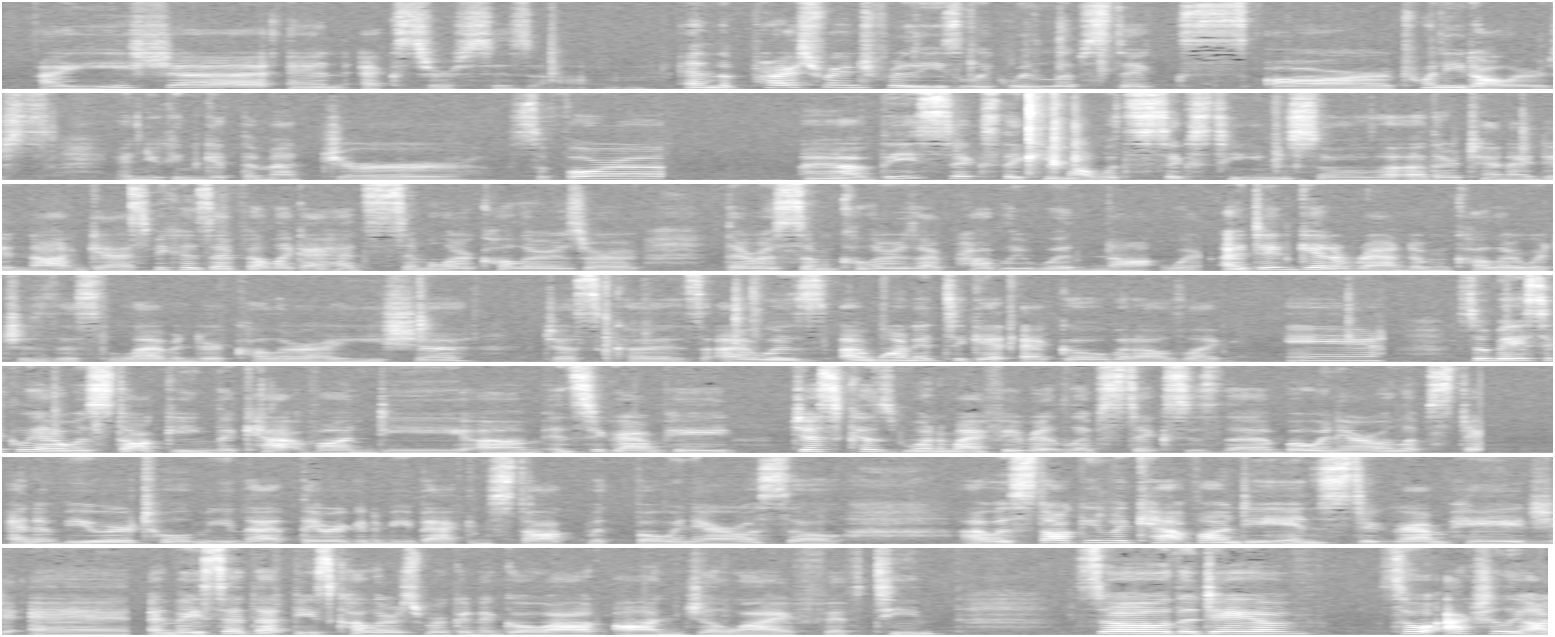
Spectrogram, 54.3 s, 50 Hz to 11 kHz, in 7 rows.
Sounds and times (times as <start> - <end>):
Speech: 0.2 - 11.1, 11.8 - 43.0, 43.6 - 51.3, 51.9 - 54.2.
